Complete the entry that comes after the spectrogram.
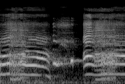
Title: Baby keeps on crying, July 5, 2022,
